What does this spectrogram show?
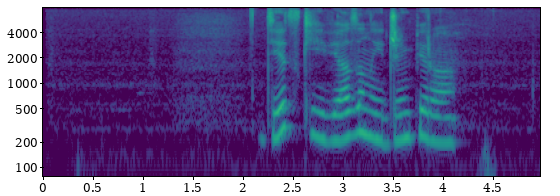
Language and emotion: Russian, neutral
